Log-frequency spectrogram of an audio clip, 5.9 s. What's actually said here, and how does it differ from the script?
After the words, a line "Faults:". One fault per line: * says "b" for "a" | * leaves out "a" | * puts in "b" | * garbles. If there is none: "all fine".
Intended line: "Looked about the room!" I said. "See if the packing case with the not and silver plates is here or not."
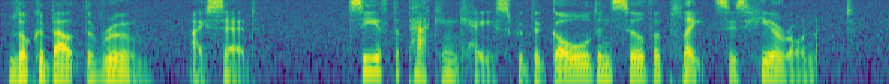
"Look about the room!" I said. "See if the packing case with the gold and silver plates is here or not."
Faults:
* says "Look" for "Looked"
* says "gold" for "not"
